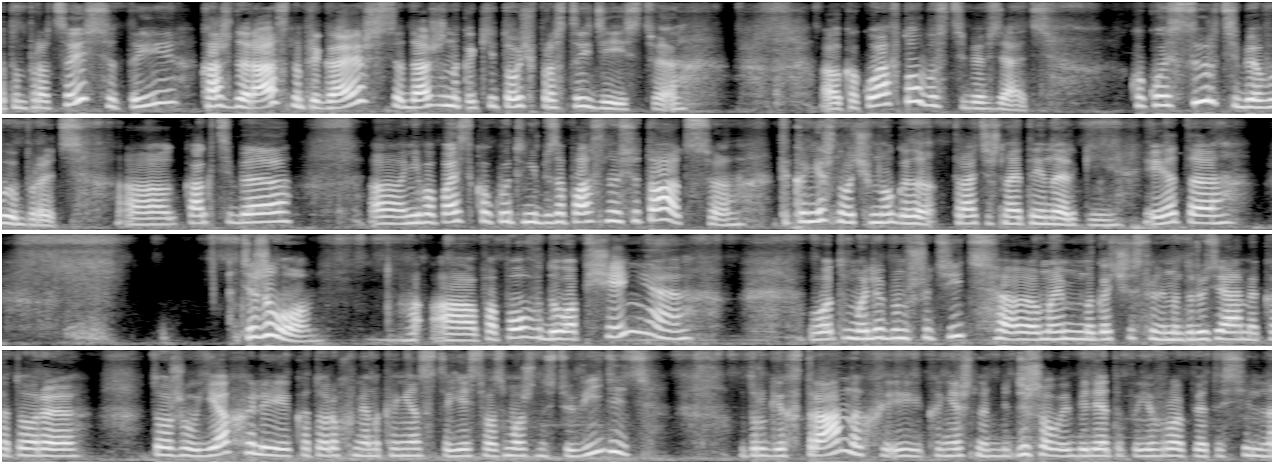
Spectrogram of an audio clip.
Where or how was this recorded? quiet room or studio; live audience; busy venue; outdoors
outdoors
